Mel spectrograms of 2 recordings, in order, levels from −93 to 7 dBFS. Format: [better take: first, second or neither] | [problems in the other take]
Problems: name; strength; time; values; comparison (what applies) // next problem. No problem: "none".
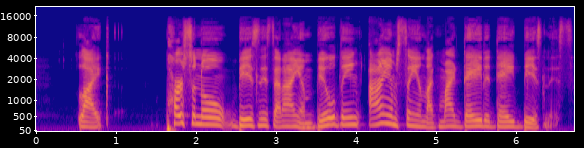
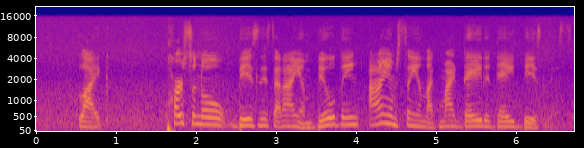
first | hiss; noticeable; throughout; 15 dB below the speech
